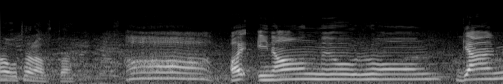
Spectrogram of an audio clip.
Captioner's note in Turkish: iç geçirir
